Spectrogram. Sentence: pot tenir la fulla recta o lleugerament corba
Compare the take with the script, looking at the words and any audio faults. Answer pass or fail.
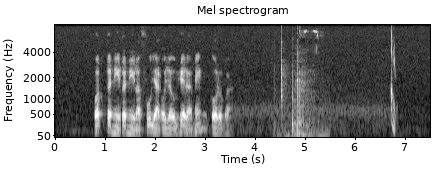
fail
